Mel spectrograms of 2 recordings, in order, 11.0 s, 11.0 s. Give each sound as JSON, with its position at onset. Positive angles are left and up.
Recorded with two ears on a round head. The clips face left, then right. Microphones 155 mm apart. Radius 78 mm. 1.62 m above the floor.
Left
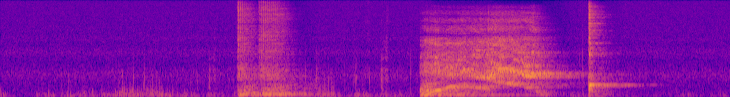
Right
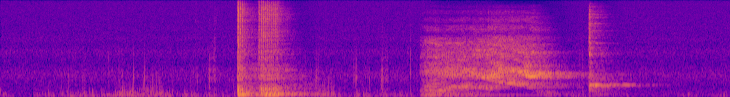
{"t": 3.5, "sound": "a drill", "side_deg": -70, "distance_m": 4.0}
{"t": 6.3, "sound": "a zipper", "side_deg": 70, "distance_m": 4.5}
{"t": 8.8, "sound": "dishes clattering", "side_deg": 60, "distance_m": 2.5}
